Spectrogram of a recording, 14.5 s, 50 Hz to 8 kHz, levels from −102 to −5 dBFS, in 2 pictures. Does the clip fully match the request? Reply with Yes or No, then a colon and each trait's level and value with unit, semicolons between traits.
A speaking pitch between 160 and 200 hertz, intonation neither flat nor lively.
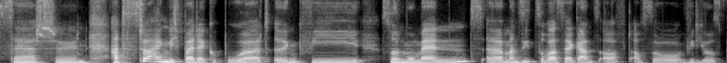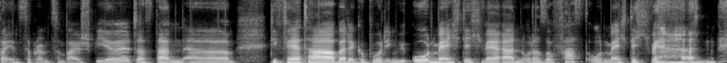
Yes: high, 190 Hz; average, 3.6 semitones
